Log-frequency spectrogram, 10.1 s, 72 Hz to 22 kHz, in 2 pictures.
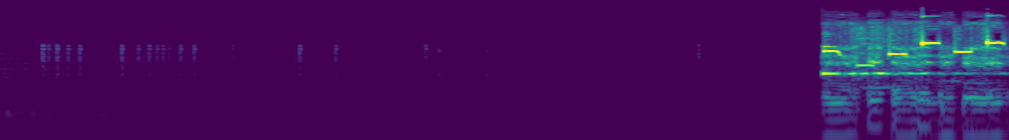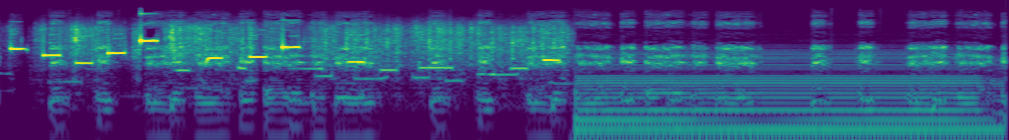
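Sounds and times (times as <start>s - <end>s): electronic background music: 4.2s - 10.0s.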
